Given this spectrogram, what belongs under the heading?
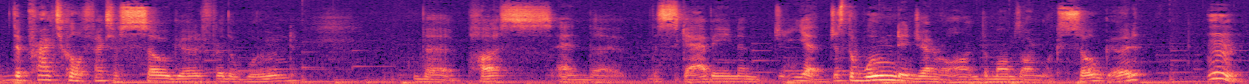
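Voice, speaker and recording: Animated, rambling young-sounding man reviewing films. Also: fairly low pitch, slow, soft background music, low-quality recording. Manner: animated, rambling, lots of filler words and laughs. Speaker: horror film reviewer. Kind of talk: casual spoken film review.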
